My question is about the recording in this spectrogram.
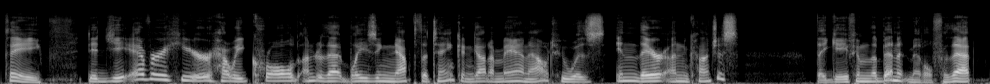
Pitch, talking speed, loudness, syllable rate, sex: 145 Hz, 190 wpm, -21 LUFS, 4.9 syllables/s, male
